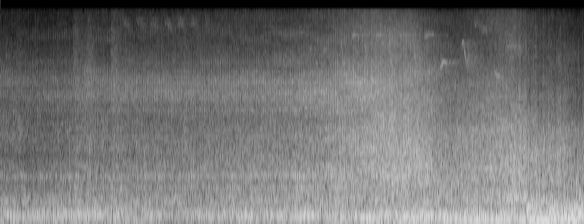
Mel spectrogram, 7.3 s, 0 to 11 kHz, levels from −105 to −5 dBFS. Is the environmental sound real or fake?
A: fake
